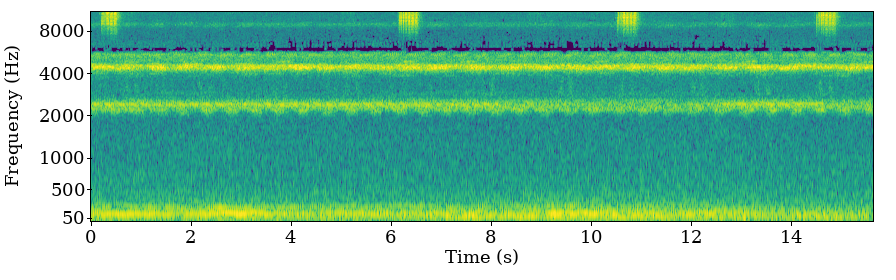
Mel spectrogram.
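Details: Continuous shrill trilling from summertime crickets in New England, punctuated by brief sharper pulses roughly every four seconds, above a low droning rumble.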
